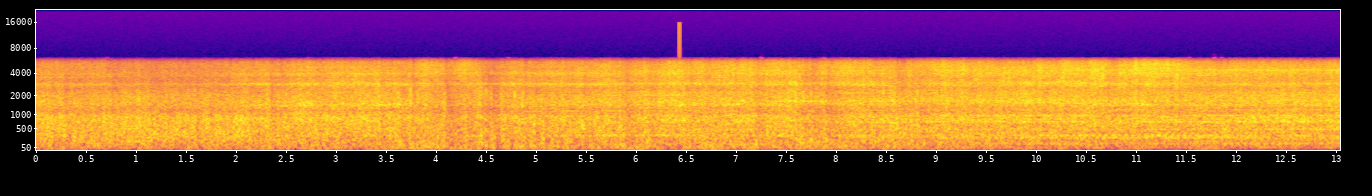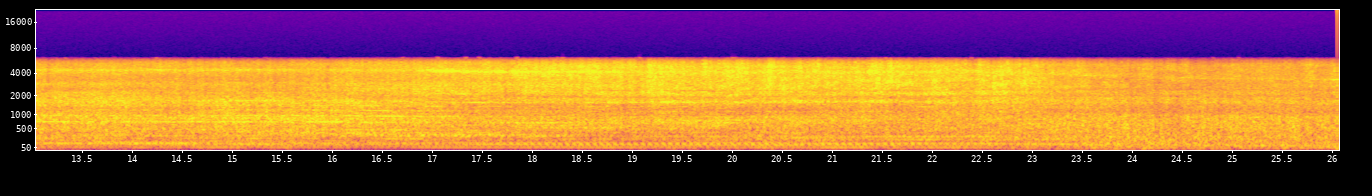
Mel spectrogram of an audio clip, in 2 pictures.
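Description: Departing push-pull commuter train passing close by: rail cars' wheels rumbling along the track, then the GP40PH-2B diesel locomotive pushing at the rear goes by with a low engine drone in the second half.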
